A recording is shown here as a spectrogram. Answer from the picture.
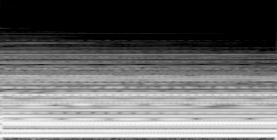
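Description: A chord held on a keyboard synthesizer's electric piano sound, ringing on steadily with no new notes struck and fading only slightly.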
